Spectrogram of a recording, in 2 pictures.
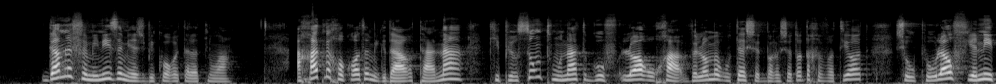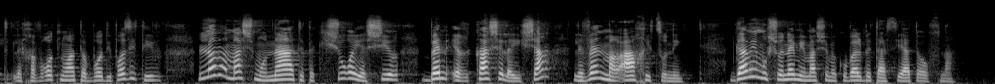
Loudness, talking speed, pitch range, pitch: -21 LUFS, 145 wpm, 165-240 Hz, 200 Hz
